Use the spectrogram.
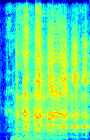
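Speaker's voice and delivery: high, loud burst of emotional laughter; a choked-up laugh that spills out; overwhelmed laugh. Real, not acted. Guest laughing, moved by the host's praise.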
